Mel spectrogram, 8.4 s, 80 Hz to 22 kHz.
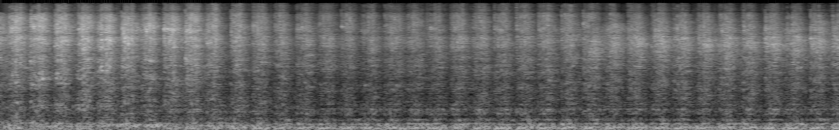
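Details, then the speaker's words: Chevrolet Blazer V8 build, big cam, before exhaust fitted: deep loping idle pulsing about one and a half times a second, steady rhythmic choppiness; normal cam lope. "But that noise, you said that it was the cam doing the room, room, room, room. Yeah, that's making it. Yeah. That doesn't sound normal. That's That's normal. what it's supposed to sound."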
